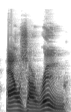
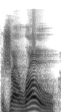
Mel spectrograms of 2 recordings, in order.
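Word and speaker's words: Jarreau: me I'm mispronouncing aljo I think I used to say jaru Al jaru and they was like no it's jaro Ro like row your boat the first Esquire All-American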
